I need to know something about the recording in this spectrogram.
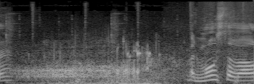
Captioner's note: underwater noises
